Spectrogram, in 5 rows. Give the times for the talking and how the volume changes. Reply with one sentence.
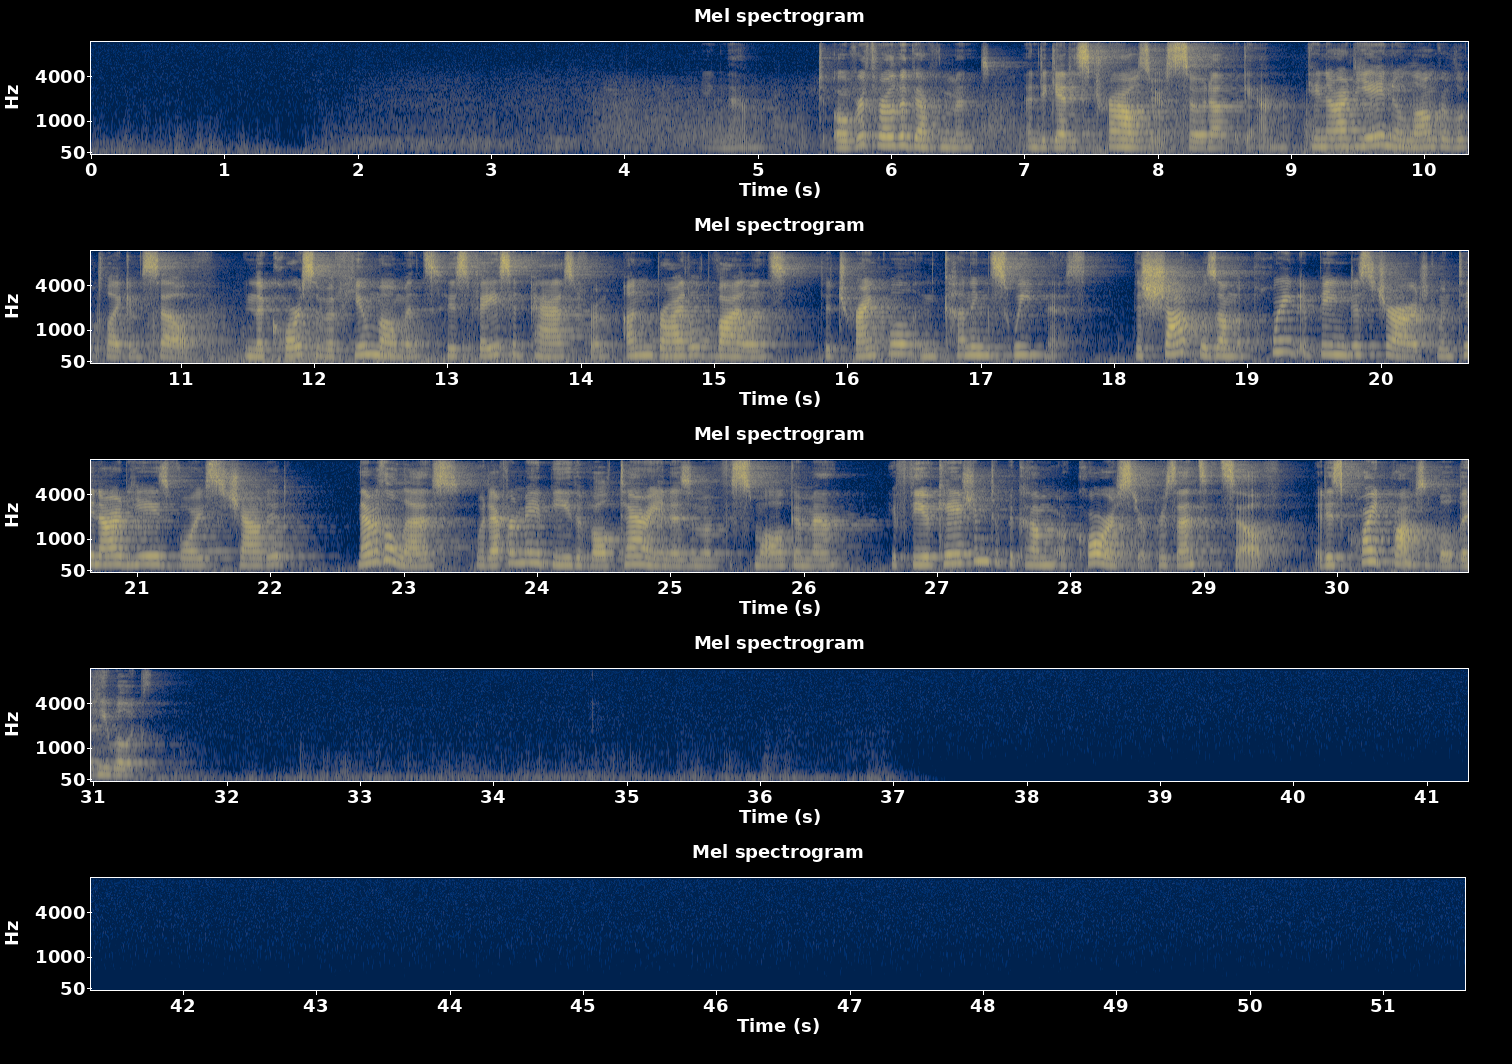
The talking can be heard from 4.6 to 31.4 s, at a steady volume.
